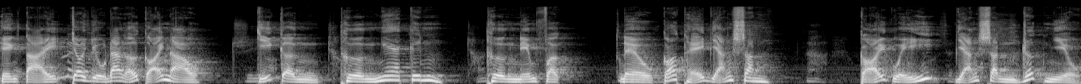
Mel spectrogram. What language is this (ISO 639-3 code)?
vie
